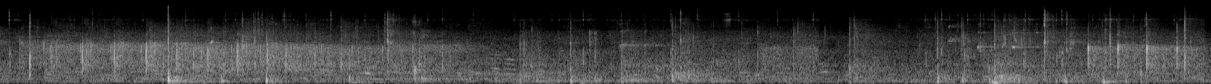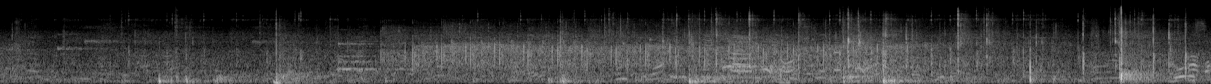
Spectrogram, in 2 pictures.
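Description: Table tennis ball clicking off rubber-covered bats and bouncing on the table in rallies, quick sharp ticks one after another. A steady wash of hall noise fills the first few seconds and again the second half.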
